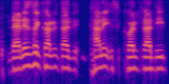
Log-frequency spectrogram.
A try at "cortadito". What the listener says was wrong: No, not with an L. Cortado. With a D.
